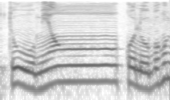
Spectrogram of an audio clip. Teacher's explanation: أيضا ننبه إلى تفخيم الغنة قبل القاف في قوله تعالى ولم تؤمن قلوبهم، تؤمن قلوبهم، لاحظوا أن النون هنا النون الساكنة جاء بعدها حرف القاف، وبالتالي حكمها الإخفاء، فماذا نفعل في هذا الإخفاء؟ لابد أن نخفي النون عند القاف، لكننا نفخم هنا الغنة فنقول تؤمن قلوبهم، لأن الغنة تتبع ما بعدها تفخيما وترقيقا.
